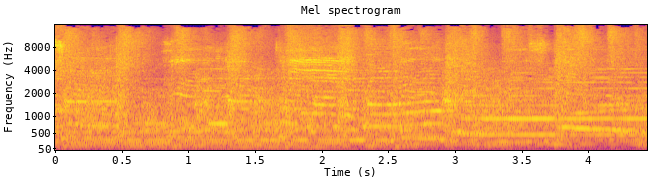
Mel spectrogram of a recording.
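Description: Rock band playing loudly live in a small room: electric guitars with sustained and sliding notes over a drum kit.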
